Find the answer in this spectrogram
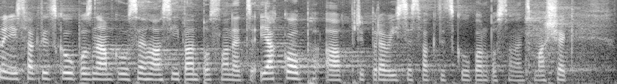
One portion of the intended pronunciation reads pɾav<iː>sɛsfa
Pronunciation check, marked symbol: correct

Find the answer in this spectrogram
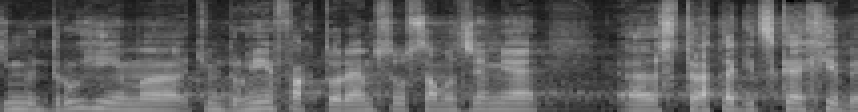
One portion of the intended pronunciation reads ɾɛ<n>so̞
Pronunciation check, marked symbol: incorrect: m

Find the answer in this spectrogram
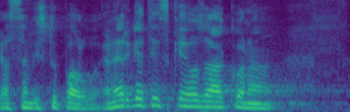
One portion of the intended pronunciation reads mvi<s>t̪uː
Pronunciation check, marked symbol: correct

